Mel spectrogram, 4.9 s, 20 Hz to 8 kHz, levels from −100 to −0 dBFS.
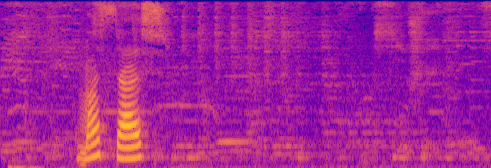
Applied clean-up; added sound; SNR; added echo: none; none; none; none.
